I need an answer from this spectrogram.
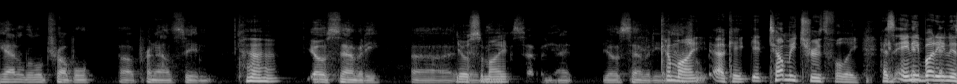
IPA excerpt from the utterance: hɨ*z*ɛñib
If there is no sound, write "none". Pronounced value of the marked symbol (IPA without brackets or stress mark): z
